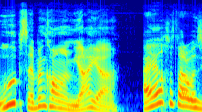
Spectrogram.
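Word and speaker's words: Yahya: I've been calling him Yaya. I also thought it was Yaya. I think it's Yaya. It might be pronounced Yaya or Ya. There's like a fun H in there.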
